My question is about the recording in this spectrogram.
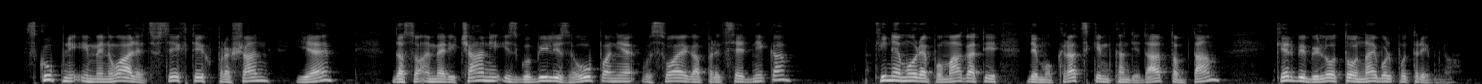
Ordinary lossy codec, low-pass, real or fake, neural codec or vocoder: none; 7.2 kHz; real; none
